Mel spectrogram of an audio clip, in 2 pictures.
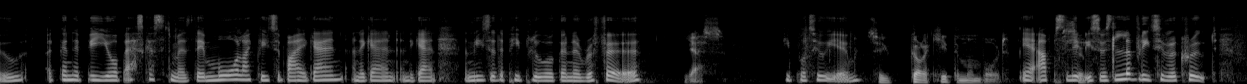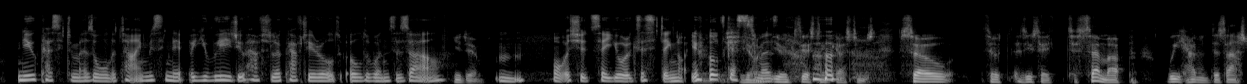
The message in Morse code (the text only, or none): none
